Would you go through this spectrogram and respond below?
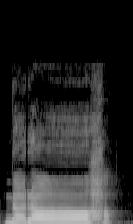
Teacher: open your jaws wide and exaggerate and also use the aspirated sound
